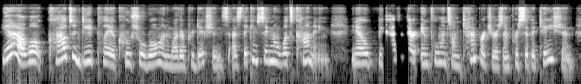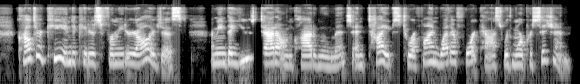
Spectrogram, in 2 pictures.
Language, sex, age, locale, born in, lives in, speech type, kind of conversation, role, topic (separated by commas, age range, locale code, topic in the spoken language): English, female, 30-34, en-US, United States, United States, read, expert-assistant, expert, How do clouds form and influence the weather?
